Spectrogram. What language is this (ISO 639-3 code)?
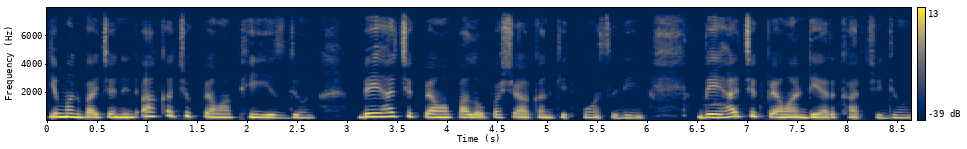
kas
